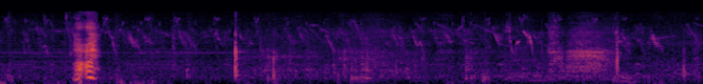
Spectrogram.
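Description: Birds chirping: many short, high chirps, with a short loud burst about a second in and a sharp click a little after two seconds.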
